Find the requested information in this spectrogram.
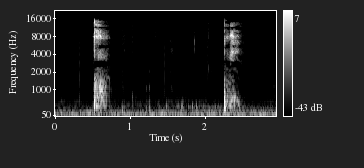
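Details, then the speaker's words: Two-week-old baby girl with congestion and a nasty cough, thought to be an upper respiratory infection; the pediatrician said her breathing sounded fine. Two short, harsh coughs a second apart with quiet between. "so she went to the pediatrician originally for her second newborn screening but she had a really nasty cough and she was very congested"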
